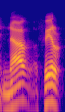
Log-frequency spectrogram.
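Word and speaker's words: نغفر: Kalimah naghfir, nun atas na mati dengan ghain. Nafa bawah fi, ra baca mati, kemudian baca dengan nipis, bunyi naghfir.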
